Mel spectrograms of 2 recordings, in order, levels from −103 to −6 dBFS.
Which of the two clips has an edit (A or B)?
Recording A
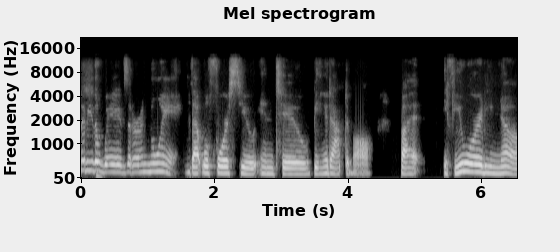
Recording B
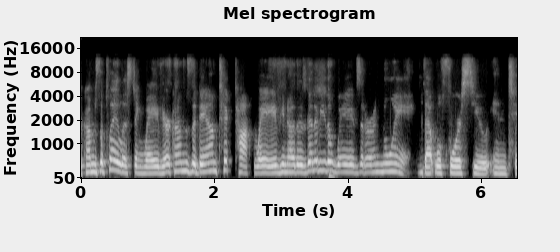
A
